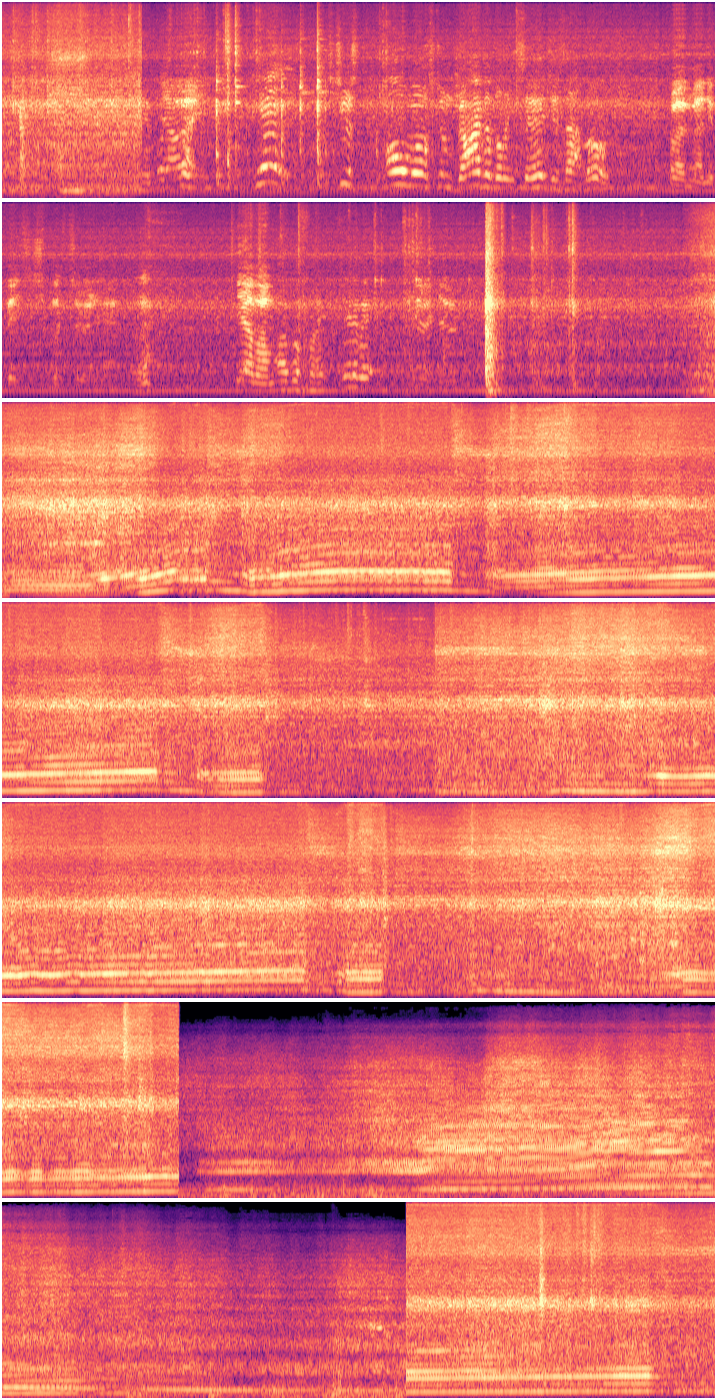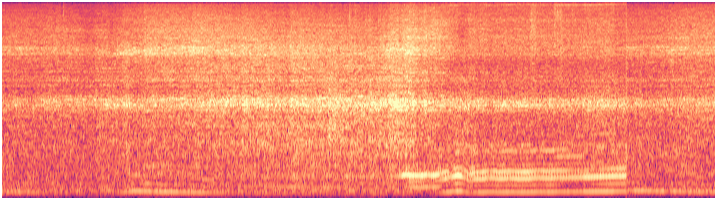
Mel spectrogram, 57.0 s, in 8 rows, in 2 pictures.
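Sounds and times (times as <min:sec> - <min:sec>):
car engine accelerating through gears: 0:13.9 - 0:57.0
distant race cars passing: 0:13.9 - 0:57.0.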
